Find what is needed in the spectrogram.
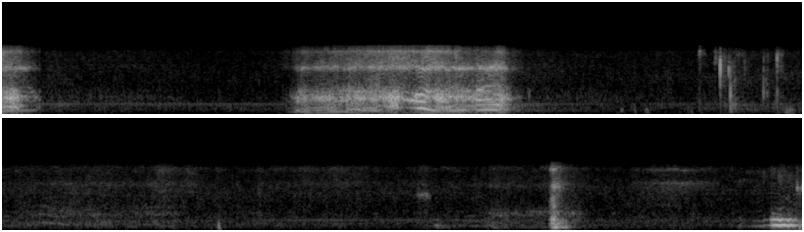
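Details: Exhausted man sleeping and snoring: one loud, rough snore, then quiet breathing and faint room noise, ending as another snore begins.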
